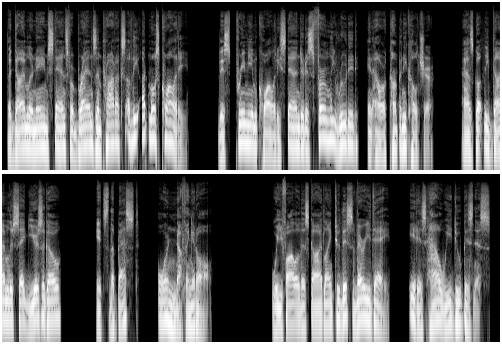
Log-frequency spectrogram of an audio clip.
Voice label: elearning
